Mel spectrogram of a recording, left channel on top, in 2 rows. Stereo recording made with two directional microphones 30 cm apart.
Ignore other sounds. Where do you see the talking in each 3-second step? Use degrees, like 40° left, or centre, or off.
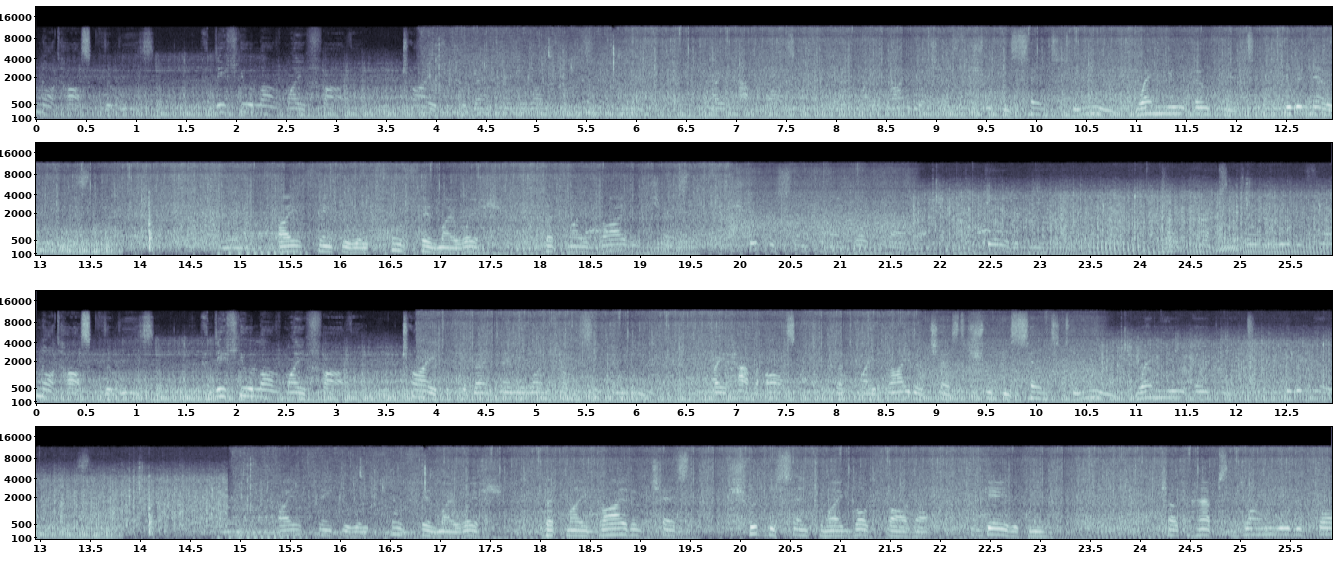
60° right, 60° right, 60° right, 10° right, 50° left, 20° left, 40° right, 60° right, 60° right.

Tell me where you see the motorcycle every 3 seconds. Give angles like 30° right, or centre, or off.
40° right, 30° right, 20° right, centre, 10° left, 30° left, 40° left, 40° left, 50° left.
